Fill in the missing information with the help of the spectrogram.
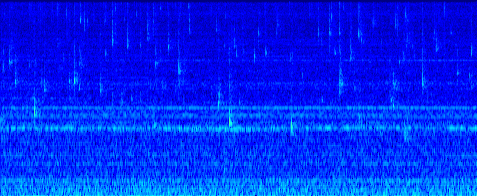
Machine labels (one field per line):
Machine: pump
